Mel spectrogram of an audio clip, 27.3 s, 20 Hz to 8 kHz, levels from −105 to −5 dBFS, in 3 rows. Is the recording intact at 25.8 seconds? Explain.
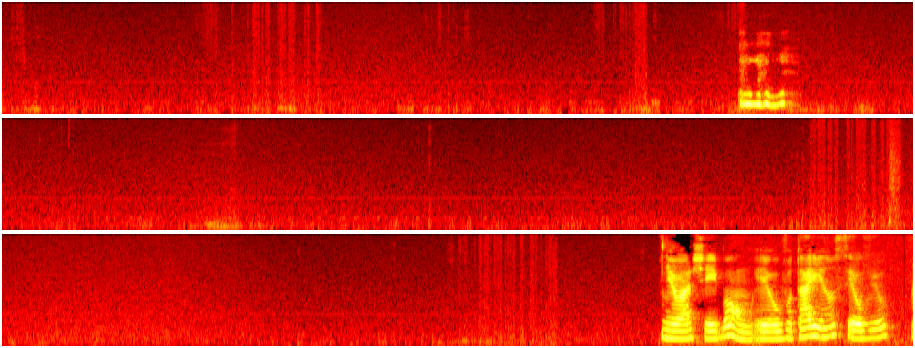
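Yes, the speech at 25.8 seconds is intact, with only the ordinary call microphone processing audible as a lack of content above 8 kHz and trimmed lowest bass.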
